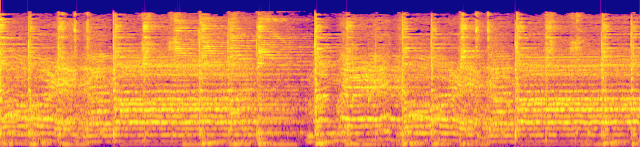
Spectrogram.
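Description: Gujarati devotional bhajan music: a melody carried over a steady percussion beat, with a brief dip in loudness about three seconds in.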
